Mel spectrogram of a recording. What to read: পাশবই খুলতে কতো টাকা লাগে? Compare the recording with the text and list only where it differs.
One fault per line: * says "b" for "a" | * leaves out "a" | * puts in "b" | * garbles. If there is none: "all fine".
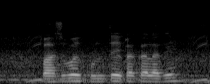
* leaves out "কতো"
